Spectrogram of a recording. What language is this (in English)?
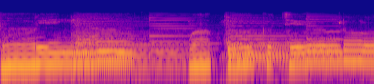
Indonesian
